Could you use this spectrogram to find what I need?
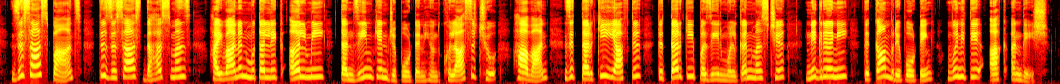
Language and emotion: Kashmiri, neutral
